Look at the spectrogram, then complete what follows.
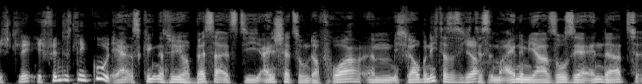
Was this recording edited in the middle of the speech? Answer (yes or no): no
